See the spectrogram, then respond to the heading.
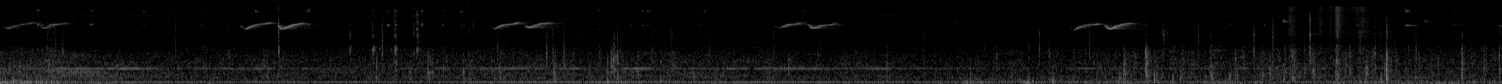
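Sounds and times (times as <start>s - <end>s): bird chirping: 0.0s - 3.3s, 4.7s - 6.5s, 7.4s - 8.6s, 10.7s - 11.5s
low hum: 0.0s - 10.7s.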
